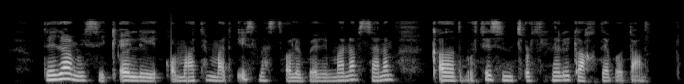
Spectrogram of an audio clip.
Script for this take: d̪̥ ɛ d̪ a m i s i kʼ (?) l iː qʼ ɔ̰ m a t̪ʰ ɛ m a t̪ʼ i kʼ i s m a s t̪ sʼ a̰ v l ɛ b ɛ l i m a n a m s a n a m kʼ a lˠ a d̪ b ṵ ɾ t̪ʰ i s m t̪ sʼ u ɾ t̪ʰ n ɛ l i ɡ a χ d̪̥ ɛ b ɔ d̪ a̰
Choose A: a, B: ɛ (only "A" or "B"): B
